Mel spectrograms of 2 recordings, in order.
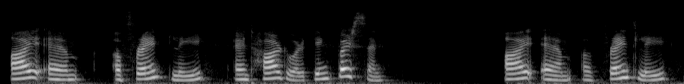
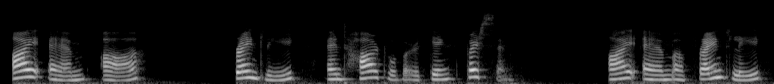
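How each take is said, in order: Both takes have the same delivery.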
